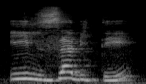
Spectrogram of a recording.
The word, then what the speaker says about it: ils habitaient: La H siempre está contado como una vocal, con lo cual la S aquí está seguido de la H y tenemos que pronunciar bien como si fuera una Z francesa.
